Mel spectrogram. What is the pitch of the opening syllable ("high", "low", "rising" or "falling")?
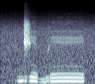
falling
